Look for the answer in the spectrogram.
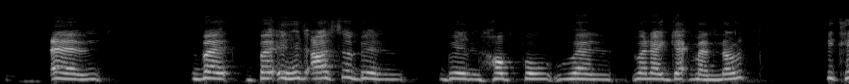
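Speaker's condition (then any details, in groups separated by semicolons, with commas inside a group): Cerebral palsy; from birth, congenital deafness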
